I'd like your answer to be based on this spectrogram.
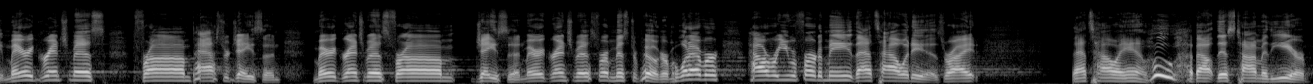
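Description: In a church sanctuary awash in long reverb, a man in his thirties preaches with humor, teasing himself and talking directly to his congregation. As a pastor, his voice sits high and sounds smooth and fairly bright.

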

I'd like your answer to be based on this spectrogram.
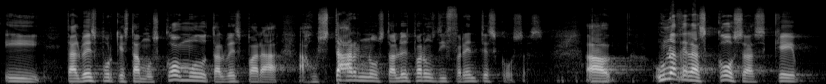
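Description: A man's voice: a little high, measured pace, a bit bright. Young male pastor preaching conversationally. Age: young adult. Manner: conversational storytelling, many fillers and rising emphasis. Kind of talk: sermon.

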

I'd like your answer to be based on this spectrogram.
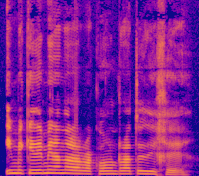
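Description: A young woman with a Spain Spanish accent, hosting a podcast and telling a personal story in a casual, animated way, often restarting her sentences. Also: sits high, smooth. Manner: animated, rushes and restarts while telling an anecdote. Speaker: podcast host.

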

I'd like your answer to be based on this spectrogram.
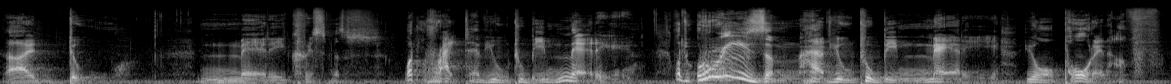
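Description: A man's voice: sits low, huge pitch swings, slow, a bit bright, a little hiss or hum, full character voice. Man as Scrooge, grating, bitter old miser. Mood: scornful. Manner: curt, scornful grumbling. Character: bitter, tight-fisted, cold-hearted old male miser. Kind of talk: storybook character voice in dramatic reading.

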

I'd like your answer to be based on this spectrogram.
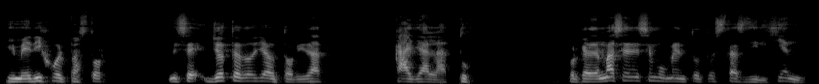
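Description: Preacher guy, middle-aged, telling a story in a sermon, acts out what people said, bright voice. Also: medium pitch, moderate pace, husky. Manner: animated storytelling, acting out dialogue.

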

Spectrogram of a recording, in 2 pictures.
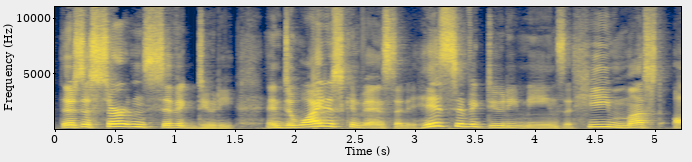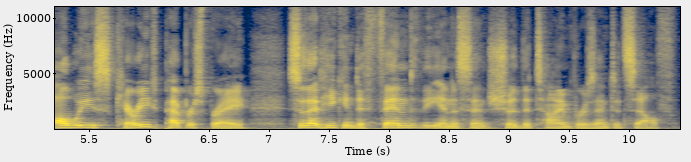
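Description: Male pastor from Canada, somewhat higher voice, sermon delivery with animated storytelling. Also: moderate pace. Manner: storytelling, rising to loud acted quotes.

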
